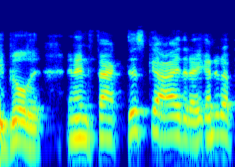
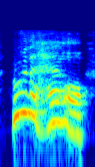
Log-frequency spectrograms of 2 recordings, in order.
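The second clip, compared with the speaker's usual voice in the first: amazed exclamation; 9 semitones higher, 4 dB louder, slower than usual. Retold or imitated. Mike's amazed reaction retold.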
